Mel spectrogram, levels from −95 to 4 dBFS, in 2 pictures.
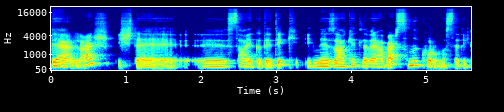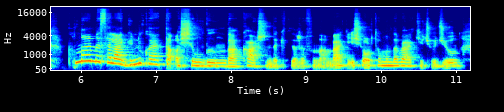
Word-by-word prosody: değerler, 300 - +3
işte, 200 - -4 0.8
eee, 165 -1 0
"saygı" 155 -2 -3
dedik, 120 +1 -3
i 170 -1 -4
"nezaketle 165 +2 +1
beraber 150 - +3
sınır 220 -8 -1
koruması" 230 - -2
dedik. - - -7 0.3
Bunlar 440 +4 +6
mesela 360 -7 +5
günlük 270 +6 +1
hayatta 270 0 0
aşıldığında 185 -6 +1
karşındaki 170 - -3
tarafından - - -7
belki 100 +1 0
iş 205 +4 -3
ortamında 200 -1 +1
belki 185 -1 -1
çocuğun, 90 - -5
185 Hz, 125 wpm, -25 LUFS, 160-225 Hz, 0.8 s, Bunlar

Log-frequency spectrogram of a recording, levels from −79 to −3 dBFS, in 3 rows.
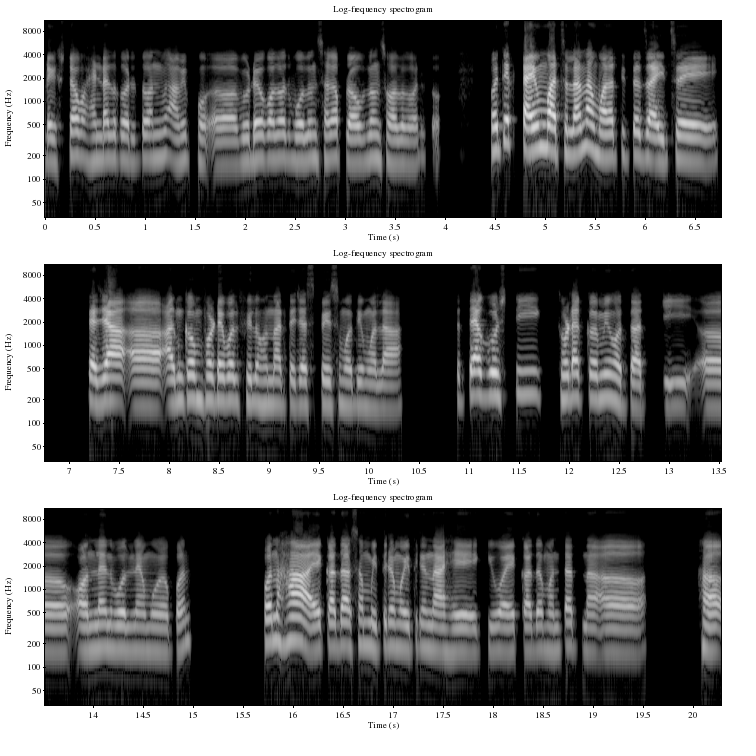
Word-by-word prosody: Desktop 195 +4 -2
handle 180 +1 -3
करतो 180 0 -5
आणि 185 +2 -6
आम्ही 175 +1 -4
अ, - - -26
फो 165 - -5
मग 155 0 -4
व्हिडिओ 170 +2 -1
कॉलवर 185 0 -2
बोलून 175 +1 -4
सगळा 185 +2 -2
प्रॉब्लेम 170 +2 -2
सॉल्व्ह 160 -3 -4
करतो. 190 +5 -16 0.5
पण 230 - +3
ते - - +6
एक 290 - -1
टाईम 245 +2 +9
वाचला 215 -3 +7
ना, 260 +2 +5
मला 190 -4 +3
तिथं 200 0 -4
जायचंय. 170 -2 +2 0.5
त्याच्या 190 0 +7
अ, 165 -1 +2
अनकम्फर्टेबल 195 +1 0
फील 185 -1 -5
होणार 175 0 -3
त्याच्या 175 -1 -2
स्पेसमध्ये 170 0 -6
मला. 155 -2 -3 0.6
तर - - -11
त्या 230 0 +7
गोष्टी 230 +1 -3 0.2
थोड्या 210 +1 +3
कमी 210 0 -2
होतात, 165 -6 -1 0.2
की 335 +2 -10
अ, - - -9 0.5
ऑनलाईन 175 +2 -2
बोलण्यामुळं 165 -2 -4
पण. 170 +4 -5 0.7
पण 210 +1 +1
हा 220 -1 +7
एखादा 185 +3 +1
असा 190 +1 -5
मित्र-मैत्रीण 180 -1 -5
आहे 160 -1 0
किंवा 165 -1 -4
एखादं 165 +1 -3
म्हणतात 165 +3 -5
ना, 160 -1 -3 0.5
अ, - - -19 0.6
हां, 165 -2 +2
180 Hz, 165 wpm, -23 LUFS, 165-195 Hz, 0.7 s, टाईम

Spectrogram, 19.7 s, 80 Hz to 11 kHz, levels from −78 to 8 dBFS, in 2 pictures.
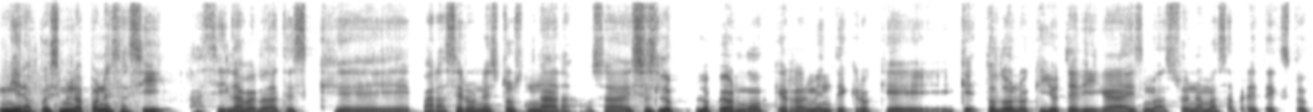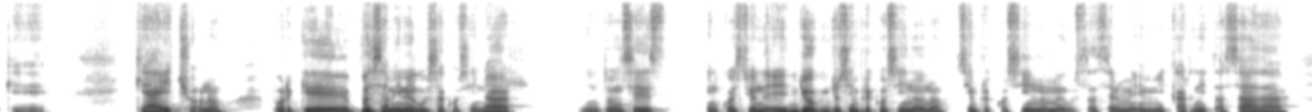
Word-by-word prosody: Mira, 135 -3 +8
pues 125 -1 +3
si, 125 - +5
me 120 - +8
la 115 -1 +6
pones 185 +3 +4
así 135 +4 0
así, 130 +1 -5
la 145 -1 +4
verdad 110 +1 +2
es 135 0 -2
que 105 -3 -2
para 115 -1 0
ser 135 +5 +2
honestos, 135 +4 +2
nada. 110 -4 +2
O - - -8
sea, 110 -1 0
eso 120 +6 +2
es 145 - +3
lo 135 -4 +4
lo 115 -2 +2
peor, 125 0 +5
¿no?, 130 +4 +1
que 115 - +1
realmente 115 0 0
creo 115 0 -3
que 110 0 -2
que - - -1
todo 140 +1 +3
lo 120 -4 0
que 115 - -3
yo 120 +1 +2
te 135 +1 +1
diga 125 +2 +1
es 120 -1 -2
más 120 +1 -2
suena 125 -1 -1
más 120 0 -2
a - - -6
pretexto 115 +8 -7
que - - -14 0.6
que 115 - -3
ha 105 +1 +5
hecho, 110 0 -2
¿no? - - -3 0.3
Porque 115 -1 +2
pues 125 -3 +4
a 115 - +4
mí 120 - +4
me 135 - +4
gusta 120 0 -2
cocinar, 115 +7 -2 0.5
entonces, 115 -1 -3 0.3
en 115 - -4
cuestión 120 +3 -2
de 115 -1 +1
yo 135 0 +5
yo 130 0 -1
siempre 130 0 -1
cocino, 110 0 -2
¿no?, 155 +10 -5
siempre 125 0 -8
cocino, 125 +2 -5
me 115 -2 -2
gusta 105 0 -11
hacerme 110 0 -5
mi 110 -1 -6
carnita 110 0 -6
asada, 115 -1 -2
115 Hz, 215 wpm, -22 LUFS, 115-130 Hz, 0.6 s, Mira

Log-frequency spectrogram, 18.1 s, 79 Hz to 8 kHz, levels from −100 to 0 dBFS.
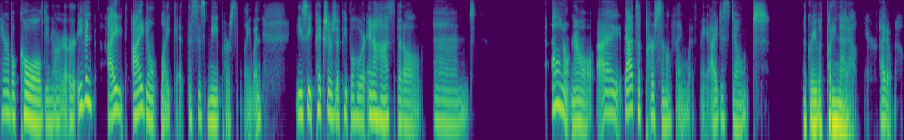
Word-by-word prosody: "Terrible 185 -3 -2
cold," 155 -5 +4
you 145 - -3
know, 145 - -3
or 150 - -4
or 155 +1 -2
even 250 +3 +4 0.3
I 205 0 +3 0.2
I 200 +6 +4
don't 165 -6 0
like - - -4
it. - - -14
This 160 0 -5
is 160 - -4
me, 145 -1 +2
personally, 135 -2 -12
when - - -4 0.7
you 185 0 +2
see 185 0 +1
pictures 195 -3 +1
of - - -2
people 165 -4 -2
who 160 -1 -1
are 155 - 0
in 180 -1 +1
a 175 - +6
hospital, 150 - -1 0.2
and 140 -2 -6 1.6
I 250 +2 +4
I - - +5
don't 200 - 0
know. 135 -1 -1
I 195 -2 -1
that's 220 +2 +3
a 195 - +3
personal 145 -5 -4
thing - - -9
with - - -13
me. - - -12
I 140 +2 -2
just 155 0 -9
don't 130 -3 -5 0.7
agree 135 0 +5
with 135 -3 0
putting 140 -4 +9
that 125 -1 +5
out - - -12 0.2
there. - - -27 0.2
I 145 0 0
don't 125 -3 -7
know. - - -22
155 Hz, 170 wpm, -24 LUFS, 140-185 Hz, 1.6 s, putting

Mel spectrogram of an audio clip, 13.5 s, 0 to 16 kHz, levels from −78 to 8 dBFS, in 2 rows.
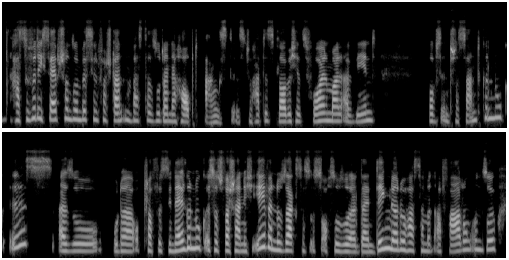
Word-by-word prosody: hast 235 0 -2
du 255 - -3
für 295 - 0
dich 290 -4 0
selbst 250 -1 +4
schon 280 -2 0
so 260 - -2
'n 250 - -4
bisschen 255 0 -3
verstanden, 240 0 0
was 225 -2 -5
da 225 - -8
so 220 +1 -6
deine 210 -1 -1
Hauptangst 185 -2 -3
ist? 170 - -9
Du - - -11
hattest, 210 +2 -7
glaube 200 0 +2
ich, 205 - +1
jetzt 205 -3 -6
vorhin 220 +3 +2
mal 210 -1 +3
erwähnt, 205 +5 -4 0.7
ob's 210 -1 -3
interessant 205 +4 -1
genug 310 +5 -4
ist, 395 +7 -2
also, 210 +2 -1
oder 205 -1 +1
o - - -4
professionell 215 +2 +2
genug 295 0 +2
ist 245 0 +1
es 235 - +1
wahrscheinlich 215 -2 +4
eh, 330 - +7
wenn 300 -3 +4
du 235 - +2
sagst, 220 -1 +4
das 215 - -5
ist - - -4
auch - - -4
so 215 - -2
so, 200 0 0
äh, 190 -1 +2
dein 190 0 -1
Ding, 265 +5 +5
ne? 255 -3 +6
Du 250 - +1
hast 230 0 0
damit 215 -2 -6
Erfahrung 210 +6 +1
und 260 -2 -5
so. 260 +1 +1
220 Hz, 245 wpm, -23 LUFS, 205-250 Hz, 0.7 s, eh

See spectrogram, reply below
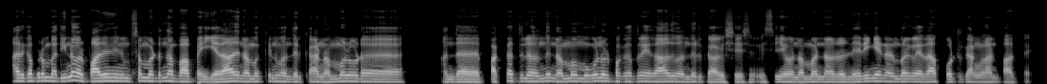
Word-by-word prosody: அதுக்கப்புறம் 165 +2 +2
பார்த்தீங்கன்னா 160 +4 +3
ஒரு 145 - -12
15 160 +2 +4
நிமிஷம் 155 +2 -2
மட்டும் 155 +1 -1
தான் 145 -3 -1
பார்ப்பேன். 130 -2 +2
எதாவது 140 +4 +5
நமக்குன்னு 130 +1 -2
வந்திருக்கா? 125 0 -3
நம்மளோட 140 +2 0 0.8
அந்த 120 0 0 0.3
பக்கத்தில 145 +1 0
வந்து 145 +4 -1
நம்ம 140 +3 +1
முகநூல் 150 +1 0
பக்கத்தில 135 0 -2
ஏதாவது 130 +1 +2
வந்திருக்கா? 120 0 -3
விசேஷம் 115 +2 -7
விஷயம் 120 +2 -2
நம்ம 120 +2 -1 0.4
நெருங்கிய 145 +4 +1
நண்பர்கள் 130 -1 0
ஏதாவது 125 0 +1
போட்டிருக்காங்களான்னு 115 -2 -3
பார்ப்பேன். 95 -2 -11
130 Hz, 160 wpm, -23 LUFS, 120-150 Hz, 0.8 s, எதாவது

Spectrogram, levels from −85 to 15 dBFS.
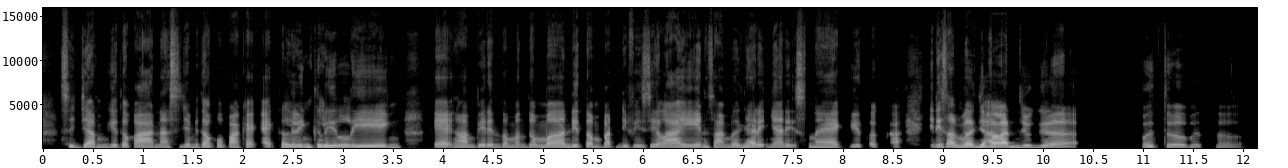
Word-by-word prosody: sejam 170 -3 0
gitu 165 0 -3
kan, 155 0 +3
nah 155 0 -3
sejam 170 0 -5
itu 170 - -9
aku 215 0 -6
pakai 190 0 0
kayak - - -1
keliling-keliling, 170 -1 +2 0.3
kayak 150 -1 +2
ngehampirin 160 0 -1
temen-temen 160 +2 0
di 165 - +1
tempat 155 0 -2
divisi 170 0 -5
lain 170 +1 +2
sambil 165 -3 -2
nyari-nyari 160 -2 -1
snack 190 -1 -2
gitu, 160 -1 -7 0.2
Kak, - - -6 0.2
jadi 245 - 0
sambil 190 -7 +5
jalan 185 +1 +7
juga. 185 -3 -1 0.7
Betul 175 -3 -3
betul. 85 - -15
170 Hz, 140 wpm, -24 LUFS, 160-185 Hz, 0.7 s, jalan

